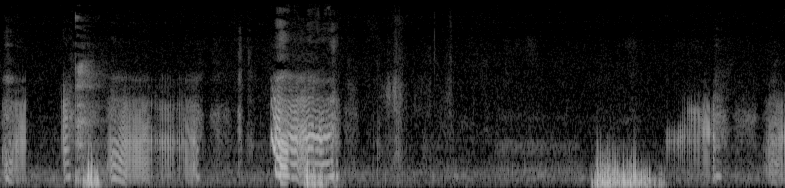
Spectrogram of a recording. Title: snores some more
